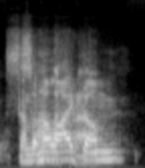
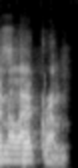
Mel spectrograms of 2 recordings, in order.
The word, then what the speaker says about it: Simulacrum: Simulacrum is how it is pronounced, I believe. – Yes, Simulacrum.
